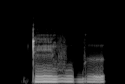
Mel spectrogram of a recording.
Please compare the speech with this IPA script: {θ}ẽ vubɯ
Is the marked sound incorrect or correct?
incorrect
